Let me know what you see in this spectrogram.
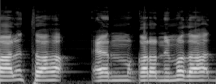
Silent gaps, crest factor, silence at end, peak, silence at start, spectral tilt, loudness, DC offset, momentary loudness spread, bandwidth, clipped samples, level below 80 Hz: none; 14 dB; 0 s; 0 dBFS; 0 s; -5 dB/octave; -15 LUFS; under 0.1%; 5 LU; 13.5 kHz; under 0.1%; -44 dBFS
